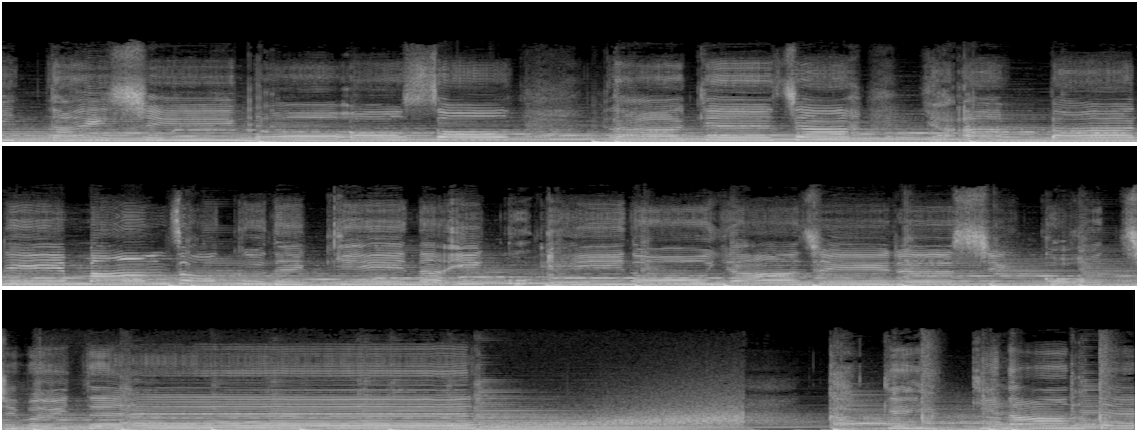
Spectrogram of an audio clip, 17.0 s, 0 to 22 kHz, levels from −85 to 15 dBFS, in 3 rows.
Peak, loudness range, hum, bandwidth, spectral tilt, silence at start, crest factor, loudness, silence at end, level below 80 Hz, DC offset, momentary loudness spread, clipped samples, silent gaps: -2 dBFS; 1 LU; none; 16 kHz; -4.5 dB/octave; 0 s; 12 dB; -14 LUFS; 0 s; -30 dBFS; under 0.1%; 4 LU; under 0.1%; none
